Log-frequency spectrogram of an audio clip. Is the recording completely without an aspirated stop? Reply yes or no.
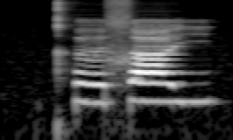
no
